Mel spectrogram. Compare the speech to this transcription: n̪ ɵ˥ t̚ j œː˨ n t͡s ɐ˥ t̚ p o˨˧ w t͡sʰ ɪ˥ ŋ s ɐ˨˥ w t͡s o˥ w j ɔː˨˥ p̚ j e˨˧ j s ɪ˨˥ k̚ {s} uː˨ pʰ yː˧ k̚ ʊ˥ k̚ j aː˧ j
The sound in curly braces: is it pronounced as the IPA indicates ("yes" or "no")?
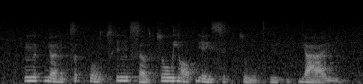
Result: no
